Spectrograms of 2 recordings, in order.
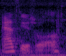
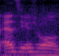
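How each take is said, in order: First: "as usual" trailed off softer and lower with a rising lilt; wry as usual. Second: Said in the usual way. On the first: Real, not acted. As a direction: toss off "as usual" with a dry, knowing rise. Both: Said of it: "as, as in, that is my hope".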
